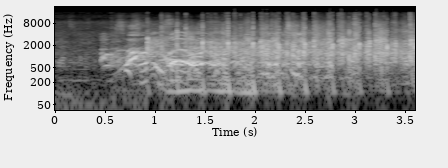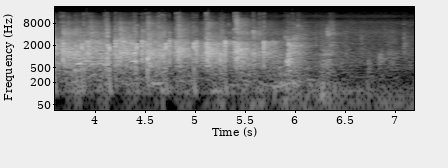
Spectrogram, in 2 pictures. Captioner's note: applause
